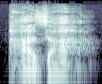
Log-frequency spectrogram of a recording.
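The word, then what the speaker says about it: בזה: 바자하 바자가 아니라 자하 하발음이 들어 있어.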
